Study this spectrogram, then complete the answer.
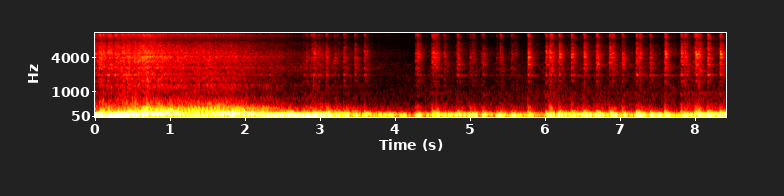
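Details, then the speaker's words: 1990 Ford Mustang LX 5.0 V8 (GT-40P heads, 30 lb injectors) that would not start; bad EEC power relay swapped: deep, lumpy, hunting rumble like four or five cylinders. Owner suspects heavy fuel glugging; several MAFs and computers tried, possibly a harness fault. "boom it fired up sounds like garbage sounds like it's on about four or five cylinders probably because it's just glugging like crazy"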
